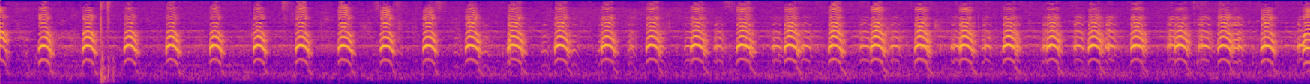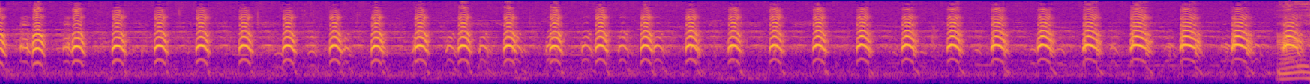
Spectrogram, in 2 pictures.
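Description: A southern lapwing gives a steady run of loud, strident, nasal notes, about three or four each second.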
